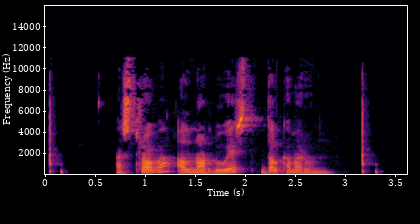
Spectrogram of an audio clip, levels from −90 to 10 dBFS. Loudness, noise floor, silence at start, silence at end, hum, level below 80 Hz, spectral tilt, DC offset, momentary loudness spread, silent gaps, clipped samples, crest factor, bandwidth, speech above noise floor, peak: -21 LUFS; -53 dBFS; 0.05 s; 0.45 s; none; -70 dBFS; -3 dB/octave; under 0.1%; 15 LU; none; under 0.1%; 22 dB; 11.5 kHz; 32 dB; -2 dBFS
